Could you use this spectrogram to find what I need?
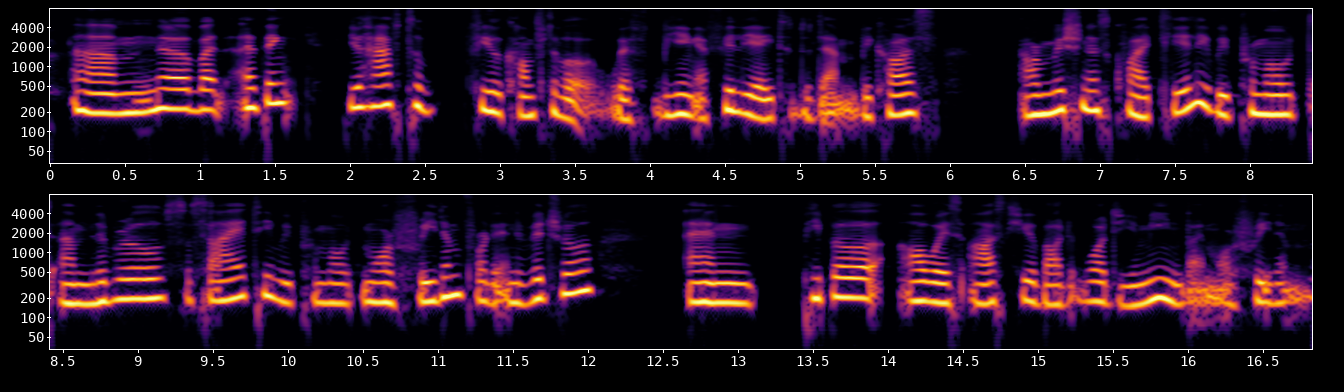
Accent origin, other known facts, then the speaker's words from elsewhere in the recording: Hamburg, Germany; moved away as an adult; now in Thailand; I come from Hamburg.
